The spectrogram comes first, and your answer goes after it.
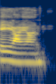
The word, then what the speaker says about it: Aion: Because I've heard people say aon and then I read it as ion. How do you say it? Aion. A aion. Okay. Yeah. So, I mean, basically, you're just saying a I on you smash it all together.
